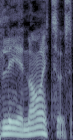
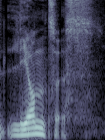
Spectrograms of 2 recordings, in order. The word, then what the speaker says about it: Leontus: name for uh oh I was actually thinking it was leonitis but it's leontus is it leontas or Leonidas no because there's no I in between the T so it's Lions so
